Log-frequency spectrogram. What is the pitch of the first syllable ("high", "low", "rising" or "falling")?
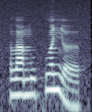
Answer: high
